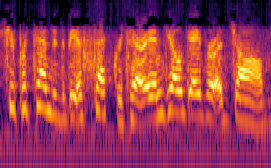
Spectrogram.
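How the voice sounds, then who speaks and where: A woman's voice: medium pitch, animated, quick pace, phone-quality sound, close to an everyday voice. A woman playing an earnest, worried heroine in an old-time radio soap opera. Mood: anxious, determined. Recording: thin, crackly old radio recording.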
